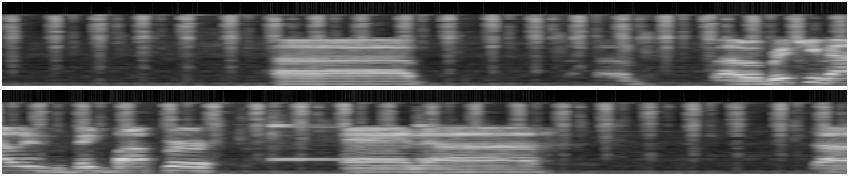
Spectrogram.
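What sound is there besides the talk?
ticking countdown clock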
